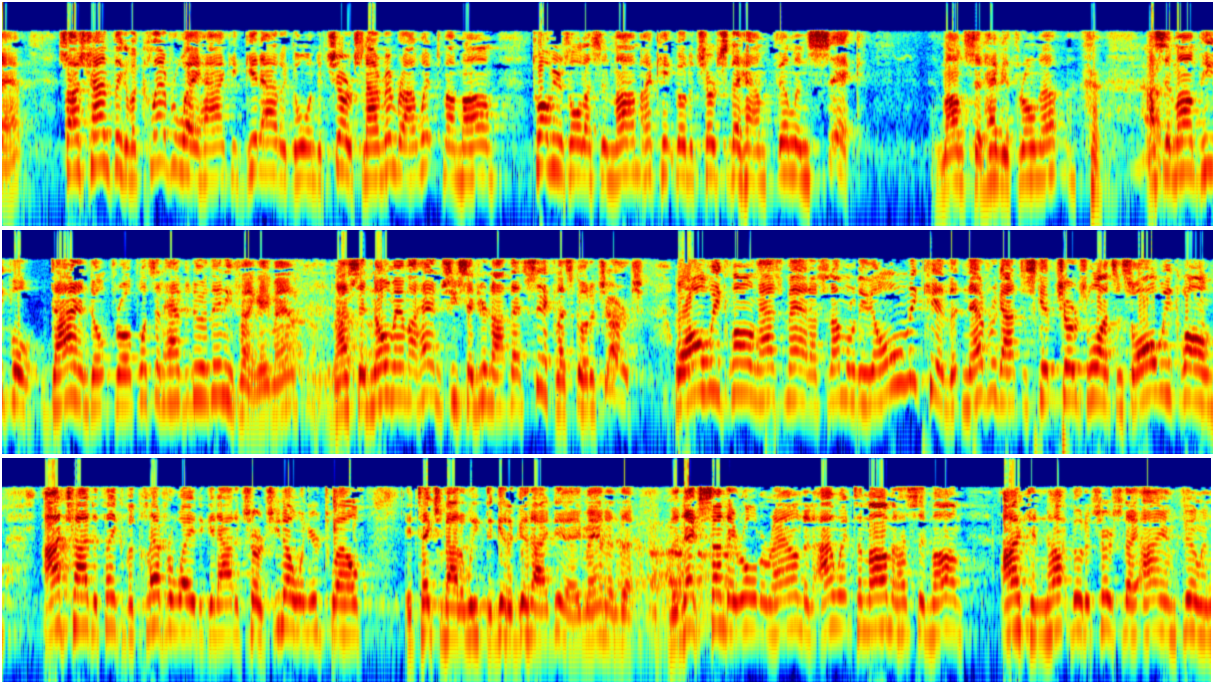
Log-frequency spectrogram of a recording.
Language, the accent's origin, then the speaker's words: English; Arkansas, United States; also born or lived in Illinois; I was born in Illinois, but we moved to Arkansas when I was about 8 years old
